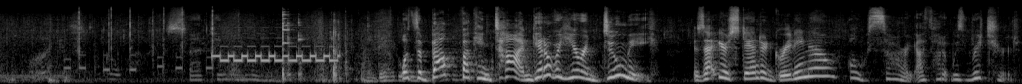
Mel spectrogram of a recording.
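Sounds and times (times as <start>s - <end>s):
telephone keypad beeps: 0.6s - 3.4s
speech: 3.8s - 10.2s.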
